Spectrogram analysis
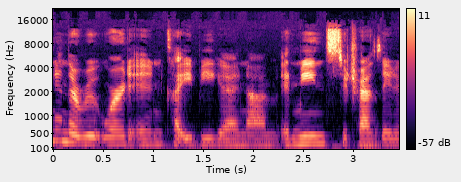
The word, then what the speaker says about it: Kaibigan: But I'm going to attempt the pronunciation, Kaibigan ng Correct.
